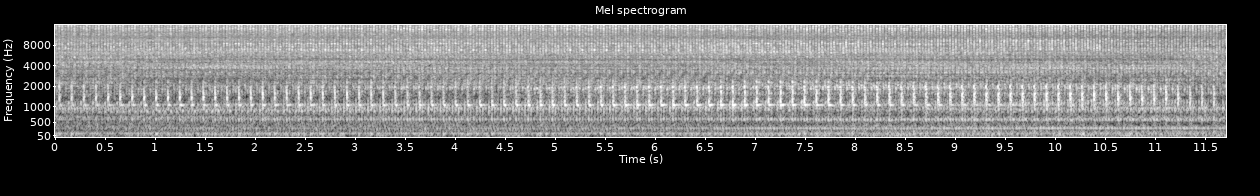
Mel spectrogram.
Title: Prius 2 engine knocking noise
